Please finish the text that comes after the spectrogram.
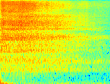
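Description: A single long, breathy exhale, a deep breath let out slowly during a short home fat-burning workout, close and fading toward the end.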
